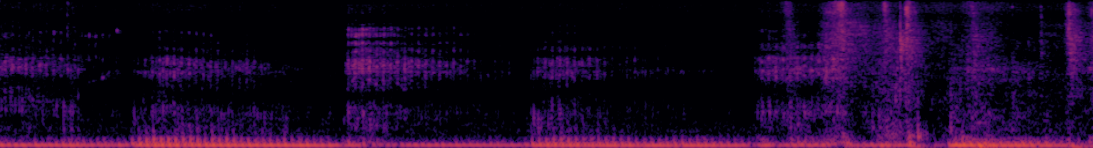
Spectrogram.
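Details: Puma living in a house, waking its owner early in the morning; a loud throaty purr in long pulsed bouts separated by brief pauses, with a woman talking and bedding rustling near the end.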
